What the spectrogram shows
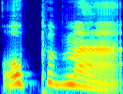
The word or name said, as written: uhpimaa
